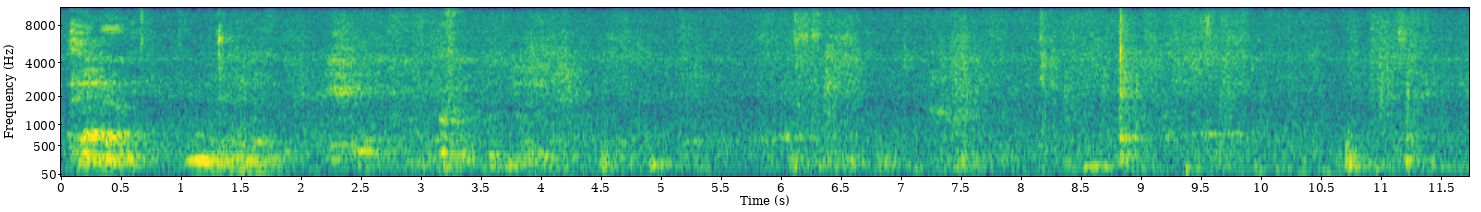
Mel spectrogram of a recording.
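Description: People murmur quietly in the room.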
